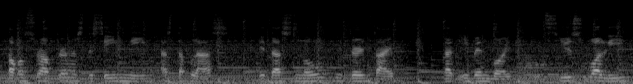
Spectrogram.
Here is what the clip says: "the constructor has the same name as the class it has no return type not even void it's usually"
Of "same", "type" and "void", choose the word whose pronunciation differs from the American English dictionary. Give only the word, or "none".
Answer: void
